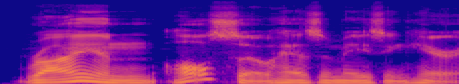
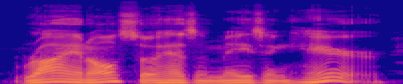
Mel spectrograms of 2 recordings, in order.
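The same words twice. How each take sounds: First: The stress falls on Ryan. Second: The stress falls on amazing hair.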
